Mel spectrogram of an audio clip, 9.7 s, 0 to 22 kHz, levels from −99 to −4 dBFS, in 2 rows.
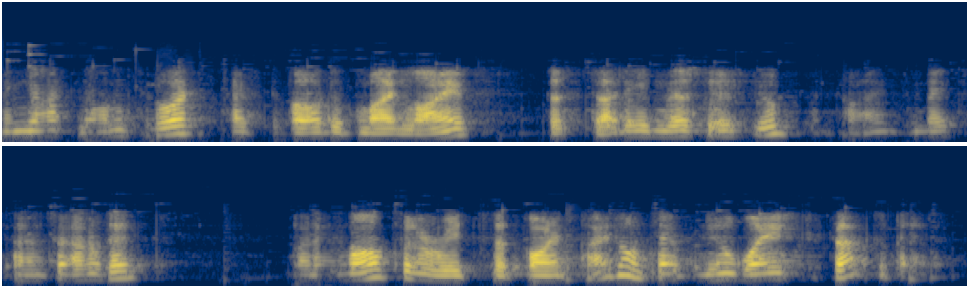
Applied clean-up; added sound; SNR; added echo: neural mask model DeepFilterNet 3.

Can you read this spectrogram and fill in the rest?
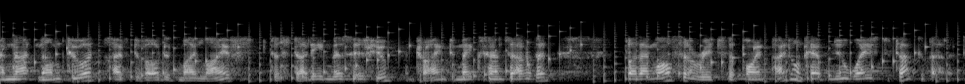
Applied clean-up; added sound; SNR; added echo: none; Ringtone; 11 dB; reverberation time 1.5 s.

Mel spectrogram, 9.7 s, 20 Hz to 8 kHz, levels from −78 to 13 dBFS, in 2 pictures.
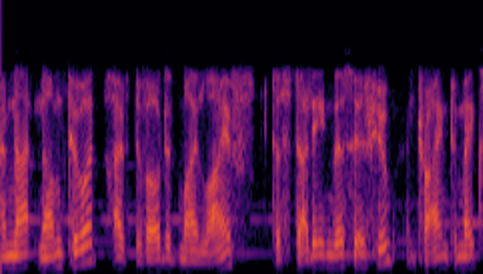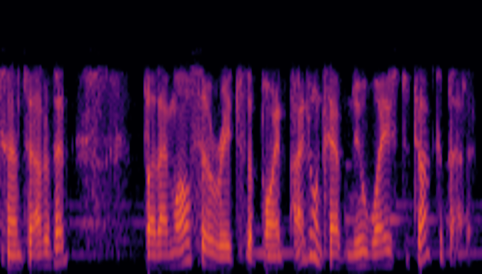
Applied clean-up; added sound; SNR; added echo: none; none; none; none.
